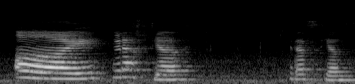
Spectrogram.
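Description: A woman's very slow, lively-toned speech, with audible room echo and light background noise. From Argentina. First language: Spanish. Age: 20s. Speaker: Spanish tutor. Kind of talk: live online language lesson. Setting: livestream on social media. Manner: code-switching between Spanish and English. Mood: friendly, warm. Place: home room. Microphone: phone near.

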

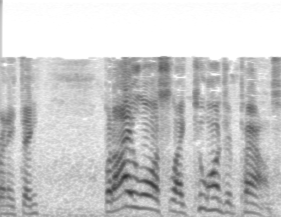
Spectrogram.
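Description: With a New Jersey accent, a man speaks in a high pitch, his tone animated and his intonation lively. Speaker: actor. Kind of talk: casual interview. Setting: outdoors.

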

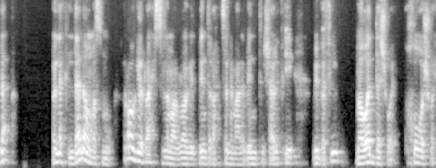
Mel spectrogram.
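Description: With an Egyptian accent, a man talks at a very fast pace in an animated, somewhat breathy voice. His pitch varies in an ordinary way over a quiet background. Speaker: fitness course instructor. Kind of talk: lecture.

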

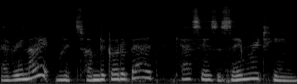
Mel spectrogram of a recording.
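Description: A woman with a fairly high pitch and a dark, mellow, somewhat breathy tone speaks fairly quickly with lively intonation over light background noise. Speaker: storybook reader. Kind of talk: bedtime story reading aloud. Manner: animated, expressive, playful. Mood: calm bedtime storytelling. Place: home room. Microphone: phone near.

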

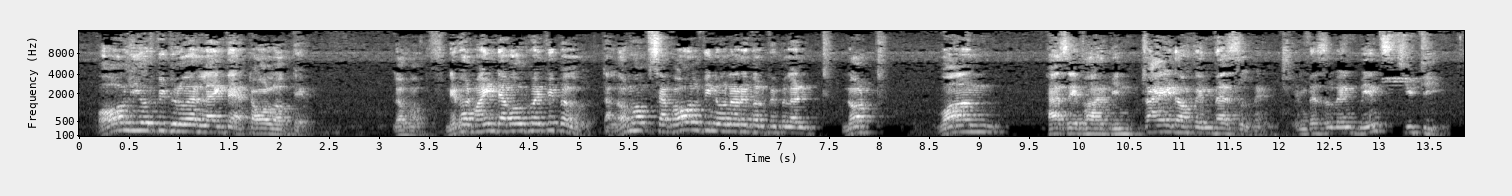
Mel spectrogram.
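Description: A man at a moderate pace, with light background noise and audible room echo. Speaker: English teacher. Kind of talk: lecture. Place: classroom. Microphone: phone near.

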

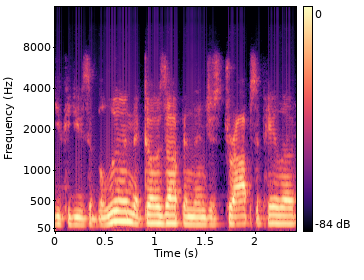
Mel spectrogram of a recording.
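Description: Male speech, ordinary pitch variation, and a quiet background. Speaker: guest. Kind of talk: interview answer. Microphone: video call.

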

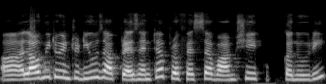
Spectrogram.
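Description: At a very fast pace, a woman with a high pitch talks with ordinary pitch variation over a quiet background, the sound dry with no echo. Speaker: webinar host. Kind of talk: formal introduction. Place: home room. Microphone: earbuds.

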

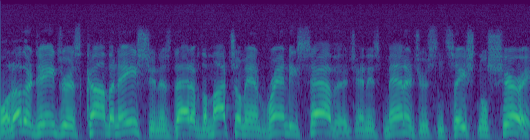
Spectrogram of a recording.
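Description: His intonation lively, a man speaks at a very fast pace. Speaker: wrestling TV announcer. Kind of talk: TV sports announcing. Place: studio.

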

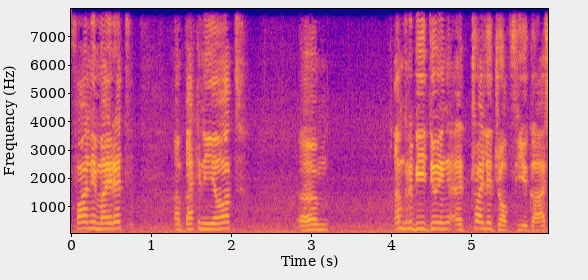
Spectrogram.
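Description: Over noticeable background noise, a man with a strong South African accent speaks at a fairly quick pace. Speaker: HGV lorry driver. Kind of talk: casual vlog talk to camera. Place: car. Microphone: phone near.

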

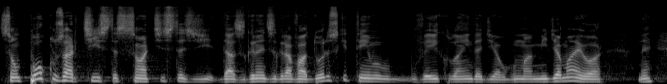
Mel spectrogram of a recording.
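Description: A man with a normal speaking voice at medium pitch, moderate pace and ordinary pitch variation, in a very clean recording with a silent background and a dry, close sound with no echo. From São Paulo, Brazil. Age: 50s. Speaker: musician and composer. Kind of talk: panel discussion.

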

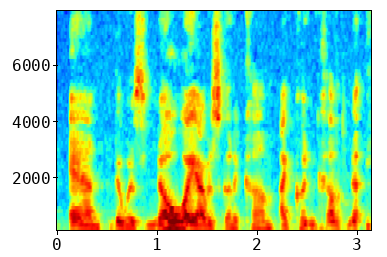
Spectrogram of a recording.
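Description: At a moderate pace, a woman speaks with a low pitch, a slightly husky edge and lively intonation.

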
